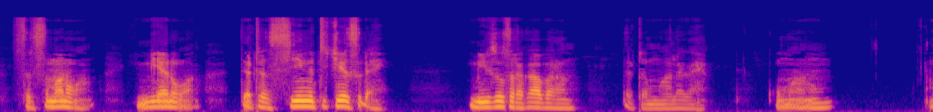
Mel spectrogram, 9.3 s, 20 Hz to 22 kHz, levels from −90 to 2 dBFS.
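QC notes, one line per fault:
Throughout: HE-AAC compression. The speech is band-limited, with nothing above about 12.3 kHz, and the upper band sounds synthetic rather than recorded. Sibilants come out gritty and metallic because the treble is being regenerated from copied lower bands under a coarse envelope, so its harmonics do not line up with the real ones below the crossover. The damage is heavy, and the likely cause is HE-AAC v2 at a very low bitrate, around 16 kbps.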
